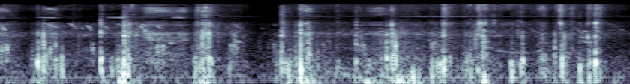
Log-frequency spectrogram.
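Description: Footsteps on a dirt footpath: an uneven run of soft steps, several a second.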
